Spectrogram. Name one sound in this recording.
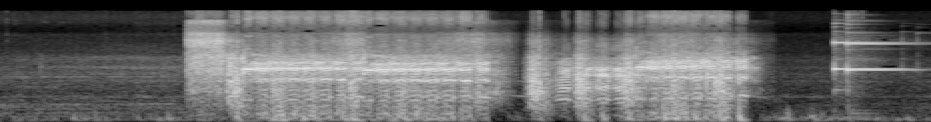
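A sheep bleats.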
